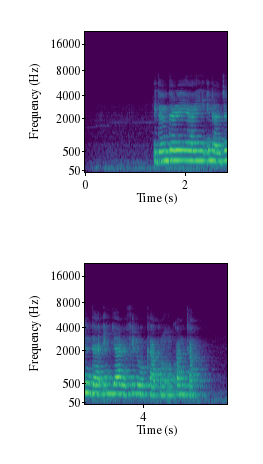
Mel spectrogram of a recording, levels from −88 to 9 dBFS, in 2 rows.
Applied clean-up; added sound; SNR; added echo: none; none; none; reverberation time 0.7 s.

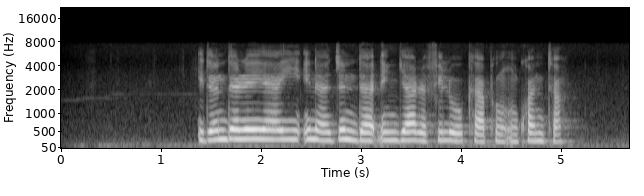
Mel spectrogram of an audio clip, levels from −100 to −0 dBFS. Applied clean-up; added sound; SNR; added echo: none; none; none; none.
